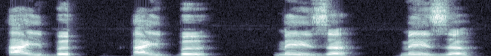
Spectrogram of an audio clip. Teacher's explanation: Mas não é um A aberto. É um intermediário. · Fica entre o som de A e E.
